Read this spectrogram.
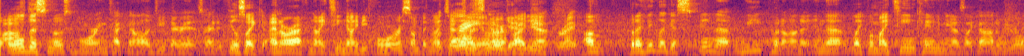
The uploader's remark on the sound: Live From NRF. LIVE FROM #NRF2024.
